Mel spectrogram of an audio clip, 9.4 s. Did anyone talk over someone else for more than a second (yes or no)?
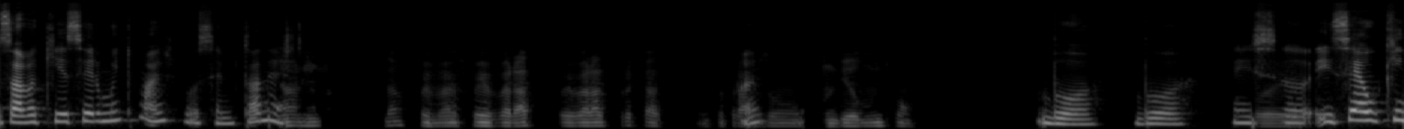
no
